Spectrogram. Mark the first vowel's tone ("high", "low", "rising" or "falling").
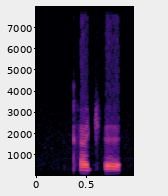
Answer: high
